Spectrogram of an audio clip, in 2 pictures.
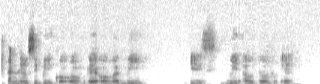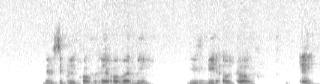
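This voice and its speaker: A man's very deep, low voice, somewhat breathy, dark and mellow in tone, with fairly even intonation, a fairly slow pace and long, frequent pauses. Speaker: maths teacher. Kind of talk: online maths lesson. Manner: slow, deliberate.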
